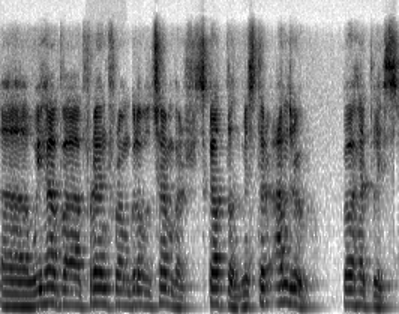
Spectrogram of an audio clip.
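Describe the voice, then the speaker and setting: In a Turkish accent, a man talks at a fairly slow pace with a fairly high pitch and fairly even intonation, and audible room echo surrounds him. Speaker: networking event host. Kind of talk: hosting online meeting.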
